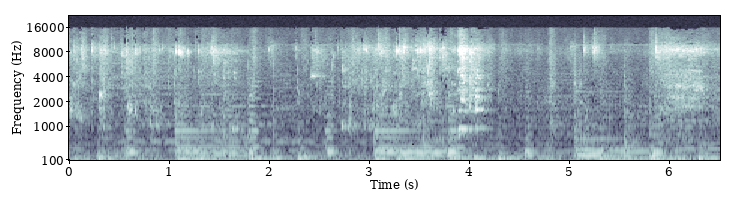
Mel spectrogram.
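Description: Water is poured from a tap into a pot of frozen courgettes for a garlic and herb courgette soup. The splashing runs close and continuous, with a few shifts in its pitch.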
